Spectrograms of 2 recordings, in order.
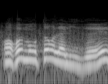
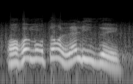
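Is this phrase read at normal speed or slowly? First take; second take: normal; slowly. First: It is read at a normal speed. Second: It is read slowly and deliberately.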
